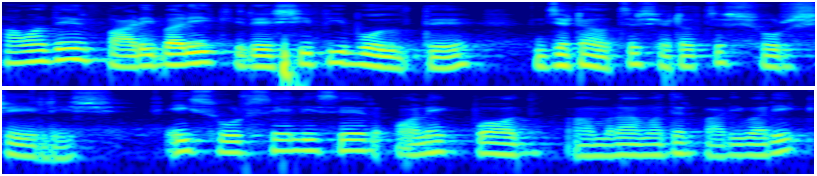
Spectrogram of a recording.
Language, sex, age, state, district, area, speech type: Bengali, male, 60+, West Bengal, Paschim Bardhaman, urban, spontaneous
